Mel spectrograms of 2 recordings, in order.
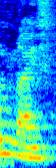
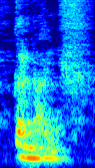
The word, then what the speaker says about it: knife: कनाइफ। यानी कि ये तो भाई साइलेंट है, इसके लिए यहाँ पर मतलब कोई उच्चारण नहीं है।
